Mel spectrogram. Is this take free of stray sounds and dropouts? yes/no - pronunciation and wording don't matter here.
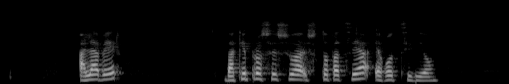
yes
